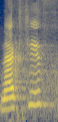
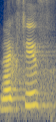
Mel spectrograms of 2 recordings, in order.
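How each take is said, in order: Both takes have the same delivery.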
